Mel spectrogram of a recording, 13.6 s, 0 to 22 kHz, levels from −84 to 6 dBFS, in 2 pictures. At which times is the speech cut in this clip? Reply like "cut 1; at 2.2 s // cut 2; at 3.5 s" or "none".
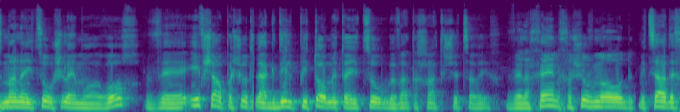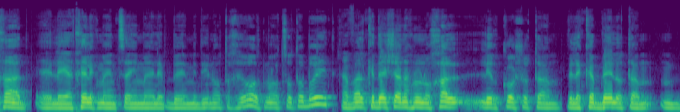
none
